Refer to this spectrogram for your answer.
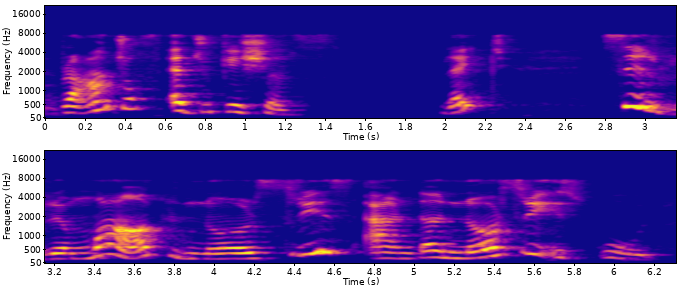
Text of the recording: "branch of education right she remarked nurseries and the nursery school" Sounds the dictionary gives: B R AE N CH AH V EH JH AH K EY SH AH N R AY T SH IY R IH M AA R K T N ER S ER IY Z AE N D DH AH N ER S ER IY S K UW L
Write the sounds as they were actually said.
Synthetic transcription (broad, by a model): B R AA N CH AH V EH JH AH K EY SH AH N R AY T S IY R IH M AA R K N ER S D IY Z AE N D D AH N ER S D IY S K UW L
